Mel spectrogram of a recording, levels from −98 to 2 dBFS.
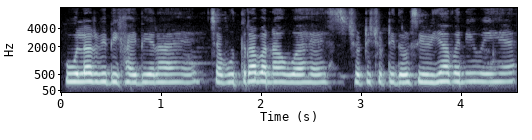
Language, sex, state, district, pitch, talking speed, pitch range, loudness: Hindi, female, Madhya Pradesh, Umaria, 255 Hz, 210 wpm, 245-265 Hz, -16 LUFS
